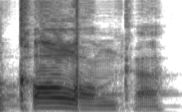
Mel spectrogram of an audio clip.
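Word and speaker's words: колонка: 30 here so uh kolonka is it kalonka waterspout how do you say it again oh kolonka sorry yeah my wife was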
